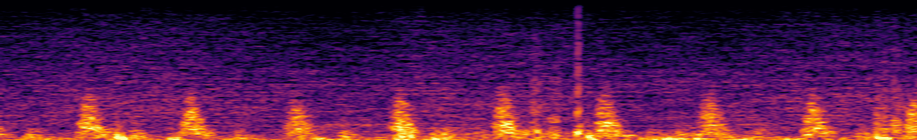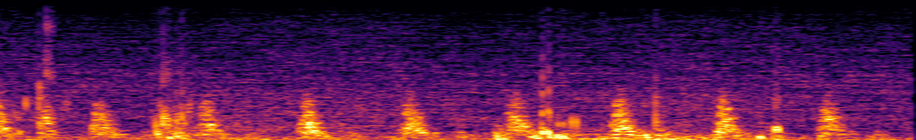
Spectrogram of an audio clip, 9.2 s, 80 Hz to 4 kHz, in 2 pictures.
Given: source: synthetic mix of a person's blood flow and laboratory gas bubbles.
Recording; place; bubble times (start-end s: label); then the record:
Doppler ultrasound of blood flow; subclavian vein
2.00-2.09 s: bubbles
2.60-2.83 s: bubbles
2.89-2.97 s: bubbles
4.39-4.60 s: bubbles
4.68-4.96 s: bubbles
5.37-5.61 s: bubbles
5.63-5.67 s: bubbles
5.70-5.76 s: bubbles
7.24-7.51 s: bubbles
7.81-7.96 s: bubbles
8.38-8.54 s: bubbles
From the record:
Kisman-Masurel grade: 121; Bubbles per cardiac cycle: 1 to 2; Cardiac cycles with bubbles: 10 to 50%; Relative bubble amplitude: barely perceptible (0.100 to 0.250); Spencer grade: 2 (many but less than half of the cardiac periods contain bubble signals, singularly or in groups); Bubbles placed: anywhere in the cardiac cycle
